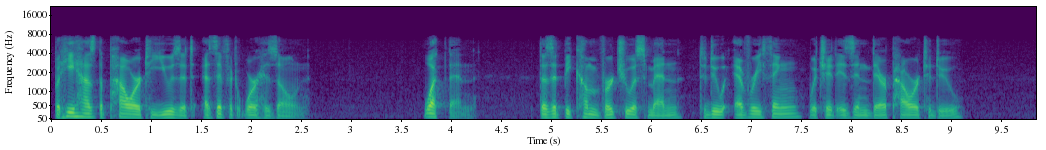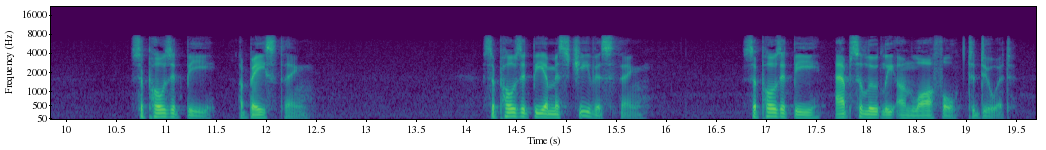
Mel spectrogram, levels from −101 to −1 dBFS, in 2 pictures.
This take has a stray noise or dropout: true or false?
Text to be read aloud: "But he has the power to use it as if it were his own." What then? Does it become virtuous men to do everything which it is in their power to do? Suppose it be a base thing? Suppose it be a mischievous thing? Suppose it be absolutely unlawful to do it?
false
